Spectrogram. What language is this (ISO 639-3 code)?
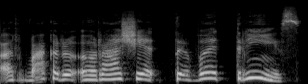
lit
